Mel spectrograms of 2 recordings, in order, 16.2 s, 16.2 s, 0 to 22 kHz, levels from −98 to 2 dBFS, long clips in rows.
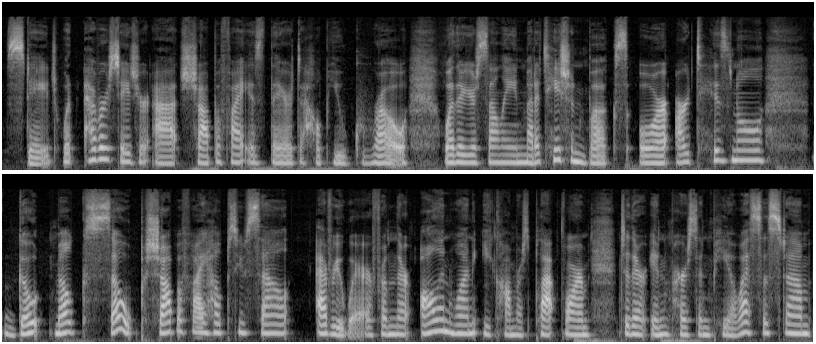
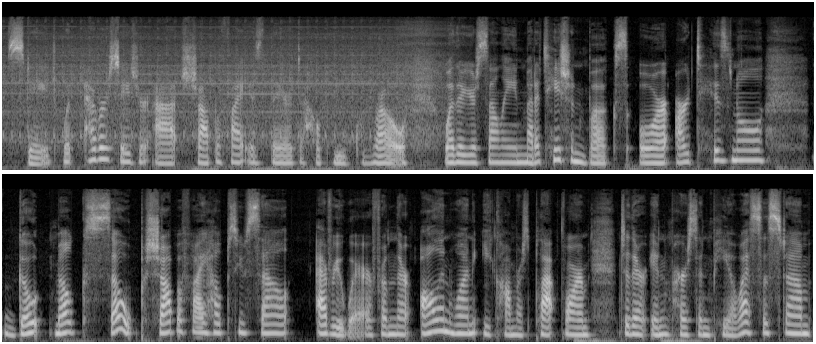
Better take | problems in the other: first | machinery noise; noticeable; until 4.5 s; 15 dB below the speech

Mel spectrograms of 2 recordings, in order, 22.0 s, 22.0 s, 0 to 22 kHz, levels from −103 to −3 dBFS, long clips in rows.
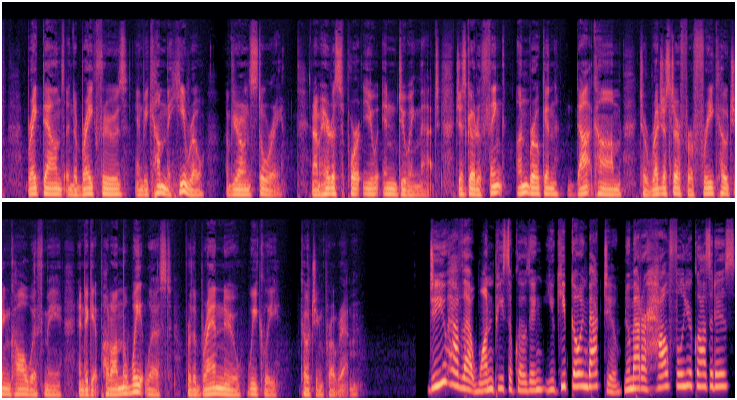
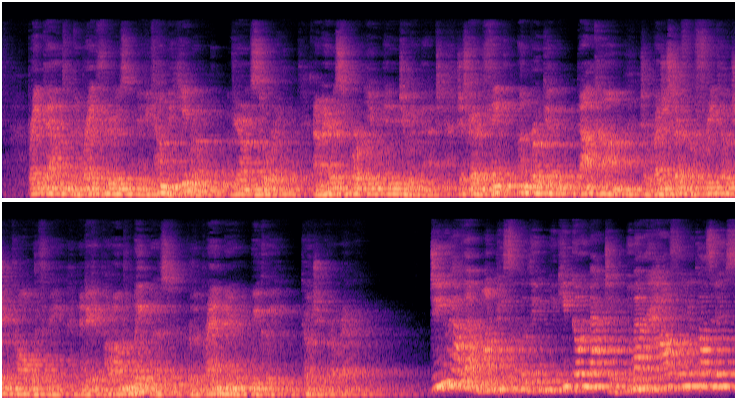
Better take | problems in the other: first | off-mic speech; far // room echo; strong; dies away in 2.2 s

